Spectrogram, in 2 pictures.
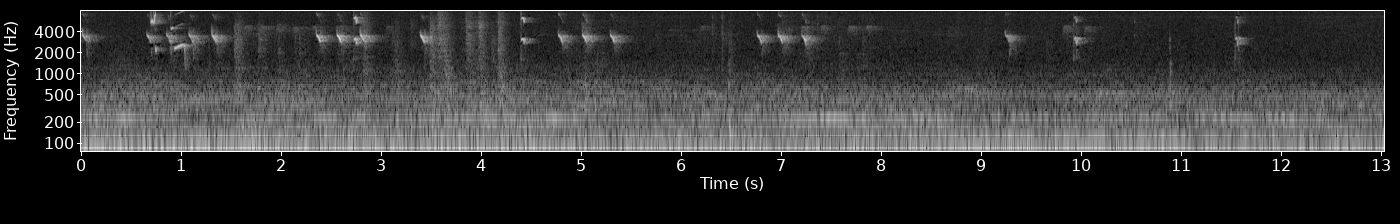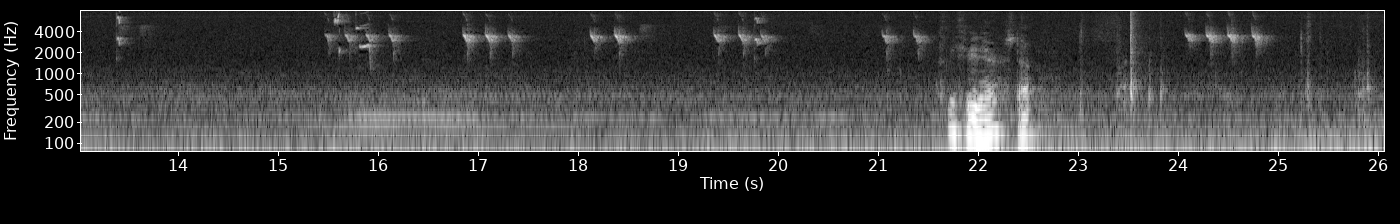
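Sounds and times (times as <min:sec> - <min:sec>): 
captive birds chirping: 0:00.0 - 0:11.9, 0:13.2 - 0:13.8, 0:15.4 - 0:22.6, 0:23.9 - 0:25.2
steady low hum: 0:00.0 - 0:26.0
speech: 0:21.7 - 0:22.7.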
